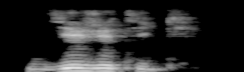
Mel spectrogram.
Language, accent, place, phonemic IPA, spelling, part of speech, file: French, France, Lyon, /dje.ʒe.tik/, diégétique, adjective, LL-Q150 (fra)-diégétique.wav
- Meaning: diegetic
